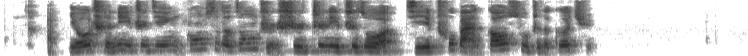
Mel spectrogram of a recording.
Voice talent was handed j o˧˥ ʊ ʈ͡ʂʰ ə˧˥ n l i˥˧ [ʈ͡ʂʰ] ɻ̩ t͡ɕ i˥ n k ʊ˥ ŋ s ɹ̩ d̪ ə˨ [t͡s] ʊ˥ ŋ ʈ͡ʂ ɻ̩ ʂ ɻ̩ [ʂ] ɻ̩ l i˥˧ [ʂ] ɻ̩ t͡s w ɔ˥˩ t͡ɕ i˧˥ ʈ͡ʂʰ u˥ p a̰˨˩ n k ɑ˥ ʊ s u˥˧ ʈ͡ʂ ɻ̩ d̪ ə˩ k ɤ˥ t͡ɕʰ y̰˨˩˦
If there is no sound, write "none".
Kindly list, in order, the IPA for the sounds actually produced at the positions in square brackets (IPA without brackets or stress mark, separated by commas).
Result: ʈ͡ʂ, t͡s, ʈ͡ʂ, ʈ͡ʂ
